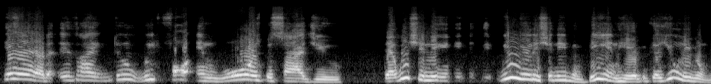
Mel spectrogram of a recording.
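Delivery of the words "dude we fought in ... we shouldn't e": usual speaking voice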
